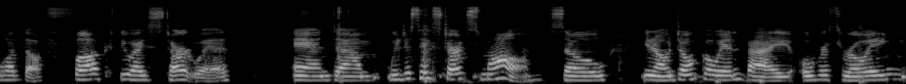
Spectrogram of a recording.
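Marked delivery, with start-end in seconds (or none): none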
